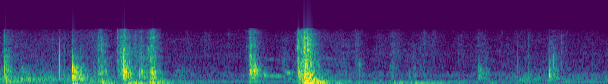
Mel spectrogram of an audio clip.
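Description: Radio-drama sound effect of a door being worked: a series of clunks and knocks, the loudest about three seconds in, over a steady low hum.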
